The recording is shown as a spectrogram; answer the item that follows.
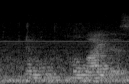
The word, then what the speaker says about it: mellitus: Diabetes is one of the oldest known diseases, and its official name is called diabetes mellitus. That's how you say it. Mellitus.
